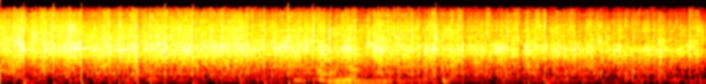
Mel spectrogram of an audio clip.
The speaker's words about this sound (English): Would you welcome, please, and applaud them all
